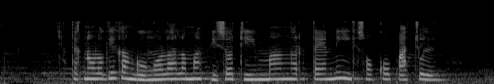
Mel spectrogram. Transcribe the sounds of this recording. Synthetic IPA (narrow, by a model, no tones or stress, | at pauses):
t̪ɛk̚noloɡikaŋɡoŋolahləmahb̥i̤sɔd̪̥i̤maŋərt̪enisɔkɔpad̥ʒ̥ʊl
